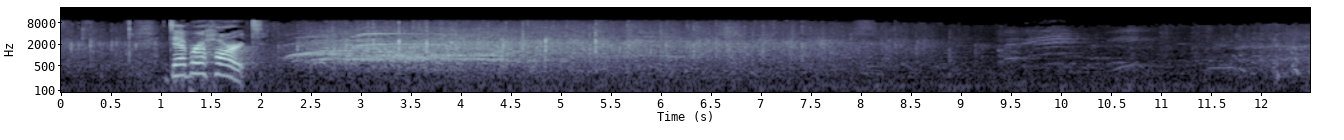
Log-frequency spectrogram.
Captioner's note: applause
